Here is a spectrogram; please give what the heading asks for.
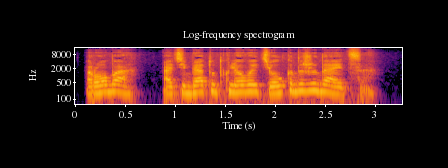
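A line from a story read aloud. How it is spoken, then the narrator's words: Plain. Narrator (Russian): сказал Карамор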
